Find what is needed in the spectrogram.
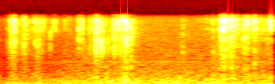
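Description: Plastic blind-bag wrapper of a Hot Wheels mystery model crinkling as it is handled, in short crackles that come in clusters near the start, around one second in and near the end.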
